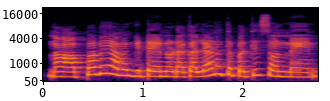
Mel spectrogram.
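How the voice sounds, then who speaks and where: A woman voicing a calm, confident young man about to be married in an audiobook. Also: brisk, vocal fry. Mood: self-assured. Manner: calm, deep-voiced and self-assured.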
